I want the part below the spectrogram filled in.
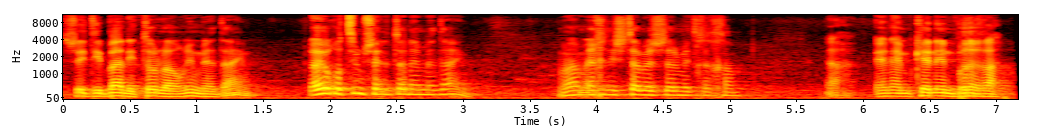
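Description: A man preaching a sermon with stories, swinging between loud urging and hushed asides, and calling his listeners friends. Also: medium pitch, animated, vocal fry.

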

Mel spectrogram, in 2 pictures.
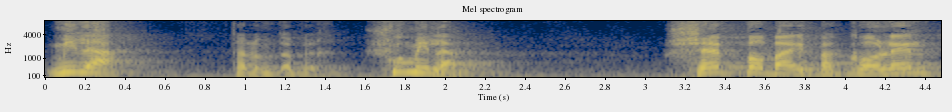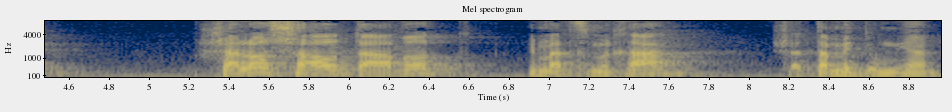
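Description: A man's voice: on the high side, sing-song, pauses often, fairly bright tone. A man quoting a stern old rabbi. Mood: firm, insistent. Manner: insistent, emphatic repetition. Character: stern elderly male rabbi giving firm orders.

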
